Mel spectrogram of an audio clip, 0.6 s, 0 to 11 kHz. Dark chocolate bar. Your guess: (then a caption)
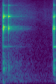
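Well tempered. A Trader Joe's 72% dark chocolate bar is snapped, giving short, bright, high-pitched cracks. Two quick snaps come close together, then a third begins after a brief pause. The crisp snap shows the chocolate is well tempered.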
